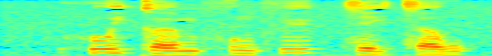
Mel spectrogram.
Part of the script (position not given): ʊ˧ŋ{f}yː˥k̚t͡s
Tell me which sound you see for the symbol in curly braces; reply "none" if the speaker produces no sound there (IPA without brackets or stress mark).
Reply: f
